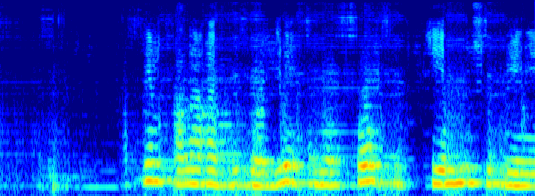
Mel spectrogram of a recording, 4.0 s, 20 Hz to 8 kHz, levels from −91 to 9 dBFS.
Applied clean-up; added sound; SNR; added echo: neural separator model SepFormer DNS4.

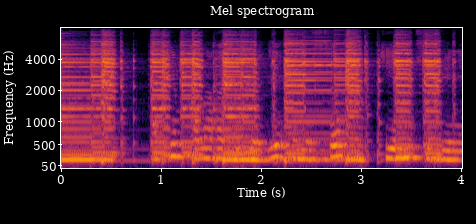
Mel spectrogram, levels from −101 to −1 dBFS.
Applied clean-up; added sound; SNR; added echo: none; Guitar; -3 dB; reverberation time 0.6 s.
